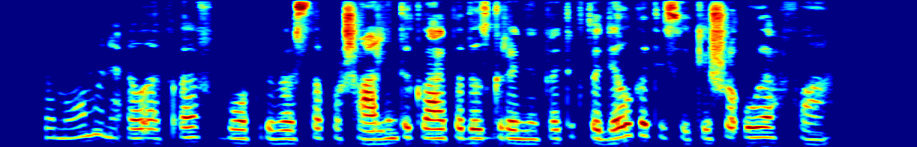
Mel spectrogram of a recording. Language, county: Lithuanian, Vilnius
